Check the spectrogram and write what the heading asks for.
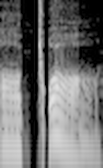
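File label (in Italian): Click Bilabiale, consonanti non polmonari; IPA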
